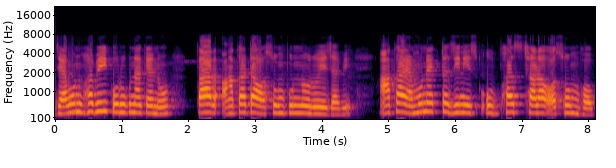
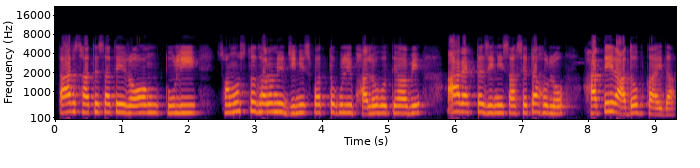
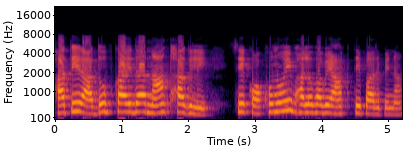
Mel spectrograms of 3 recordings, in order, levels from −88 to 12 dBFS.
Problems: none marked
